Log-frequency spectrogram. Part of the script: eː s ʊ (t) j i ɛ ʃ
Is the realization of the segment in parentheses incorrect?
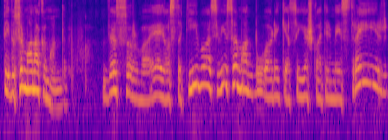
yes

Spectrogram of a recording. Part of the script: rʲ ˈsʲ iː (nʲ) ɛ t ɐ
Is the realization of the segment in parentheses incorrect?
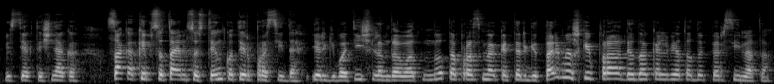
yes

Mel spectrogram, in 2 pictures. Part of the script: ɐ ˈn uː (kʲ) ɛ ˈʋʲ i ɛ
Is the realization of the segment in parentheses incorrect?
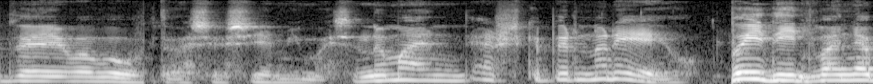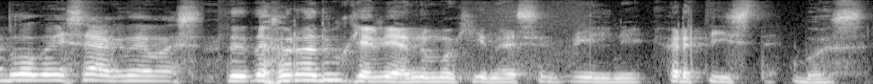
no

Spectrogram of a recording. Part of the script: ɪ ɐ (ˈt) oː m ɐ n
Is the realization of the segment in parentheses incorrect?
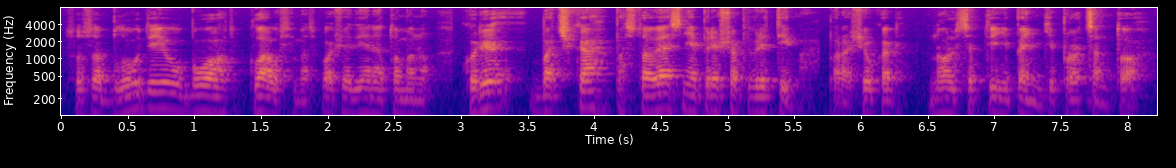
no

